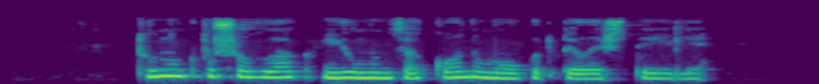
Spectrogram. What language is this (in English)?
Mari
